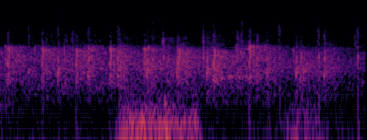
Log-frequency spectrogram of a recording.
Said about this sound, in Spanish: Dele palmas al Señor si se las va a dar.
